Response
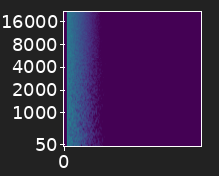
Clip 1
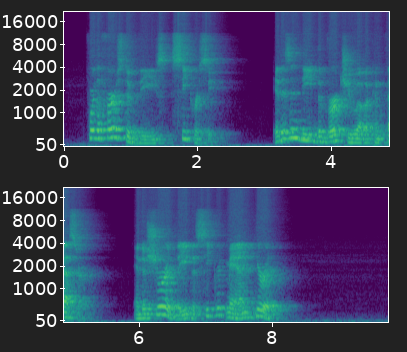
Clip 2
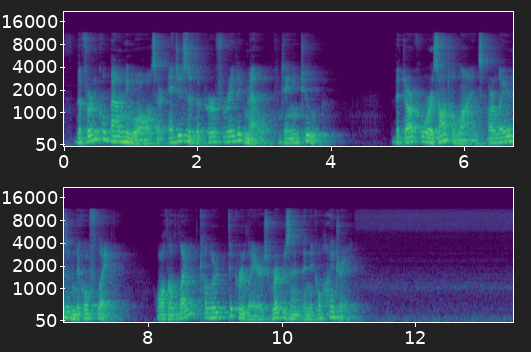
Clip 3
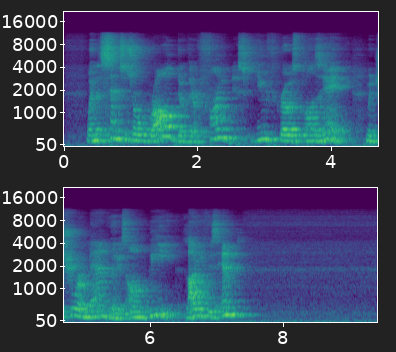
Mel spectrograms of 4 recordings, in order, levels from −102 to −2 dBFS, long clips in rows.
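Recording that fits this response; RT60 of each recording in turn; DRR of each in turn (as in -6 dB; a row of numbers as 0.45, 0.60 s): 2; 0.70, 0.70, 0.70 s; 1.0, 5.0, -3.5 dB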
